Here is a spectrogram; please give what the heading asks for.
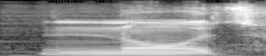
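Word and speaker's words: knows: हम पढ़ेंगे हु और इसे पढ़ेंगे नोज हु नोज ठीक है यहां पर केस साइलेंट होता है हु नोज इसका मतलब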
